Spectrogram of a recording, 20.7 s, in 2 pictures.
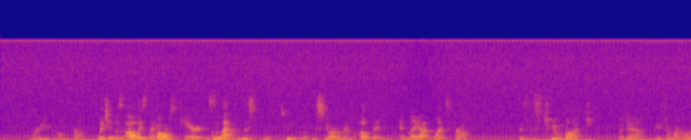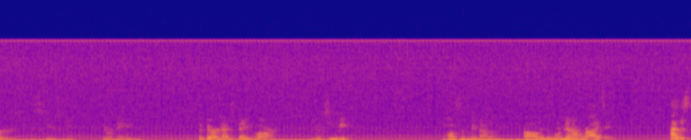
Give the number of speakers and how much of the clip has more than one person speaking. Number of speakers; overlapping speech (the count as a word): three, about 17%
